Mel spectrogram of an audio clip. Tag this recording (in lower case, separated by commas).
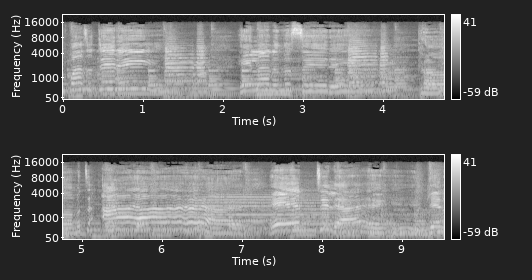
singing, jazz, song, orchestra, swing music, music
